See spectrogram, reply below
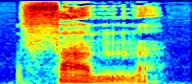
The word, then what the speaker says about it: femmes: Femme, you write it like it was at the singular form and then you just add this S at the end, and as we said, you don't pronounce it, so you get des femme, okay?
